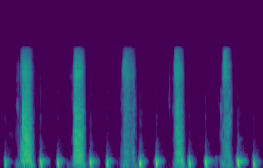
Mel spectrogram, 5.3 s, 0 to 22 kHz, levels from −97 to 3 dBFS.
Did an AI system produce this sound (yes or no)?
yes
